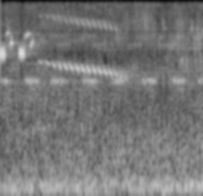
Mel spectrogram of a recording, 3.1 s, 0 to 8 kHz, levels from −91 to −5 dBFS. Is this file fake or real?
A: fake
